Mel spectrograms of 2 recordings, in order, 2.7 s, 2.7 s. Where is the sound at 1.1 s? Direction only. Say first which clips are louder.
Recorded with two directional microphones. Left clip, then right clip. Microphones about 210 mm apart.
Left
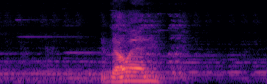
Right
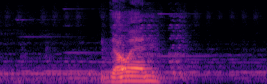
Right 2 dB; 25° right (ahead or behind).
